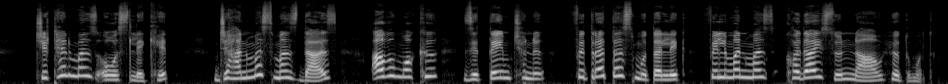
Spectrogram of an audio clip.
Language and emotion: Kashmiri, neutral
